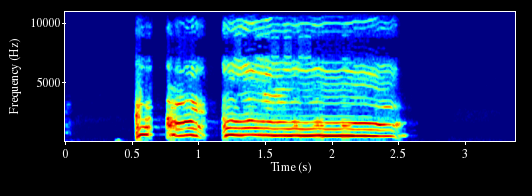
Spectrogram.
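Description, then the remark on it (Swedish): A man imitates a rooster's crow, two quick rising syllables followed by a long, loud, sustained note lasting over a second, then silence. The voice is clear with no talking. “Vilken tupp imitatör.”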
